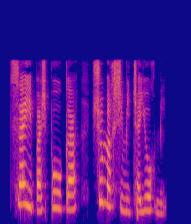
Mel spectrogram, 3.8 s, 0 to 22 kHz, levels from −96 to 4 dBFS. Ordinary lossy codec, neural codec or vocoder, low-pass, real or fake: MP3, 64 kbps; none; 7.2 kHz; real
